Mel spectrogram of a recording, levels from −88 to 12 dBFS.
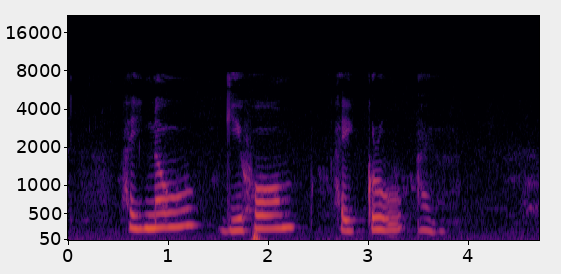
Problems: low volume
